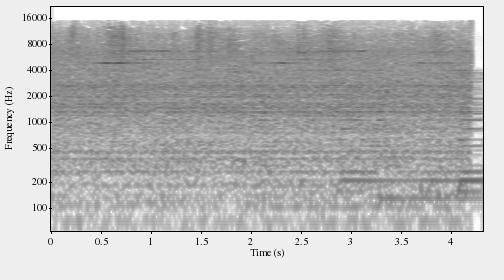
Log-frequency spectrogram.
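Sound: subway station ambience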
